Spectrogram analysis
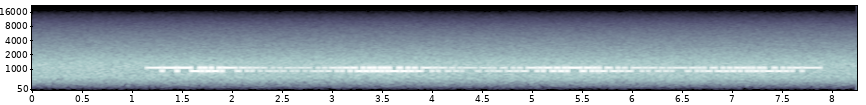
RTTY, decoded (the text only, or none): CQ CQ CQ DE M8CZ M8CZ M8CZ PSE K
